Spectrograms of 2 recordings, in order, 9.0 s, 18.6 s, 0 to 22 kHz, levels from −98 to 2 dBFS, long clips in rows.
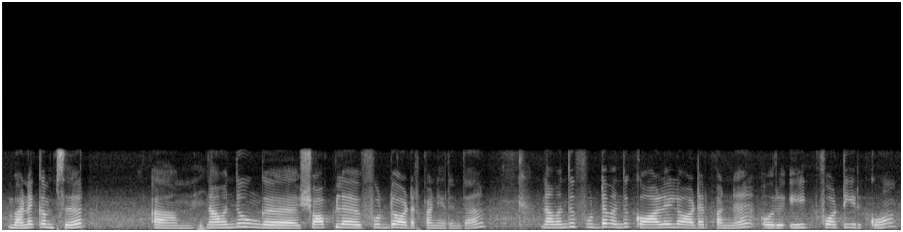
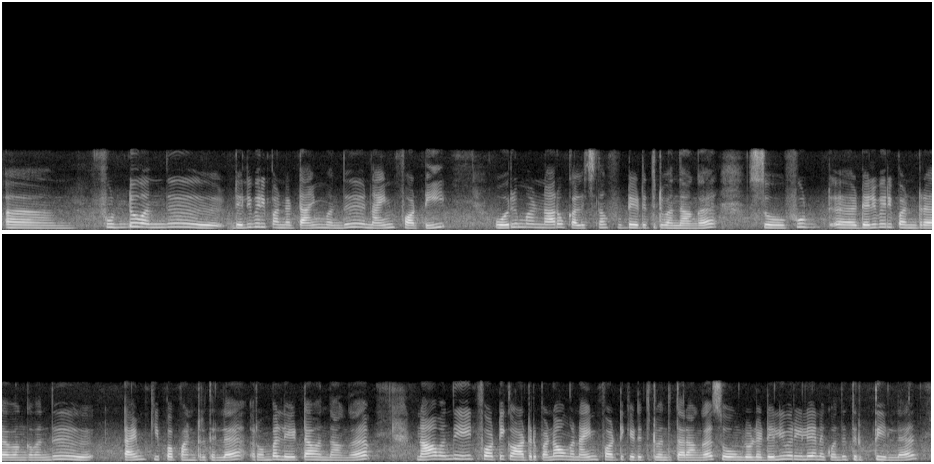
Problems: none marked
